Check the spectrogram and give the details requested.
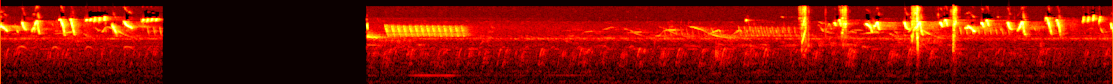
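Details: White goldfinch song said to include 'golpeo' and 'pitos' phrases: bursts of quick high chirps, a short gap, a buzzy rattling trill, then rising clusters of sharp twitters with a few clicks.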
